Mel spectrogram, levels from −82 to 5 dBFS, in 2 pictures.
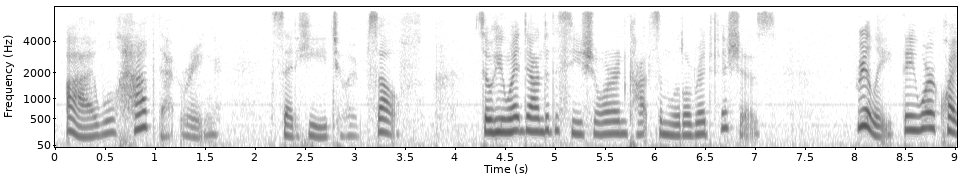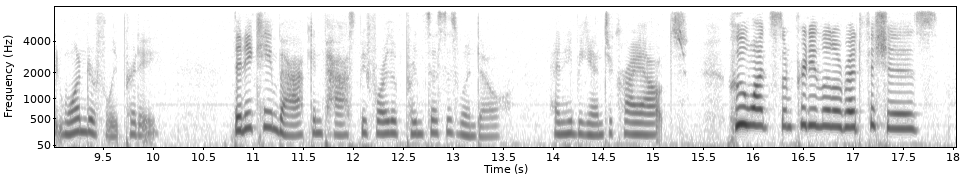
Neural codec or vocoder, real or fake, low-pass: none; real; 7.2 kHz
